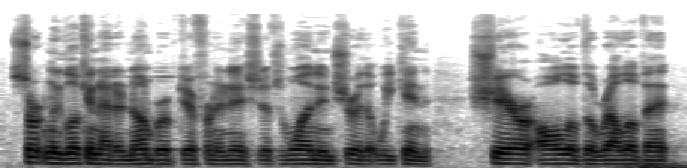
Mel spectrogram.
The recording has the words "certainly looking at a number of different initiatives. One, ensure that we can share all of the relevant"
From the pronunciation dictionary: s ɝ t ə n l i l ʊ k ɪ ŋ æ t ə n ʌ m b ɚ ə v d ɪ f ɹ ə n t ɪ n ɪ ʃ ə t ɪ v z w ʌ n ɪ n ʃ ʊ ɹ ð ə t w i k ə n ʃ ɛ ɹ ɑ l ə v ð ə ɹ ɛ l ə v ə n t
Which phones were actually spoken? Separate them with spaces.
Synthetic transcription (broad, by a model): s ɝ t n l i l ʊ k ɪ ŋ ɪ t ə n ʌ m b ɚ ə v d ɪ f ɹ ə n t ɪ n ɪ ʃ ə t ɪ v z w ʌ n ɪ n ʃ ʊ ɹ ð ə t w i k ə n ʃ ɛ ɹ ɑ l ə v ð ə ɹ ɛ l ə v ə n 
